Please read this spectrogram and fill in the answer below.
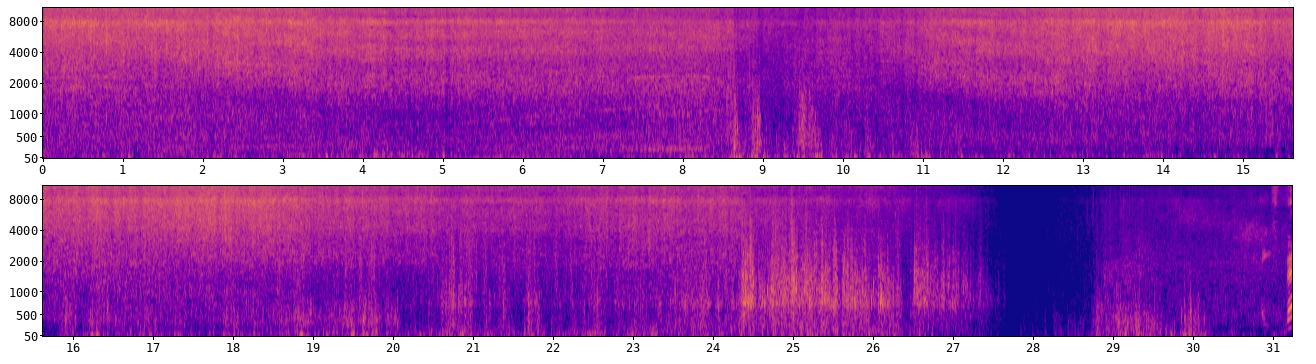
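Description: Mountain waterfall rushing steadily down rock, with gusts of wind buffeting the microphone. The sound cuts out for a moment near the end, and the wind noise then comes back.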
